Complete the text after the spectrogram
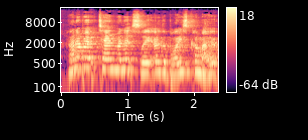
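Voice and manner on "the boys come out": ordinary talk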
